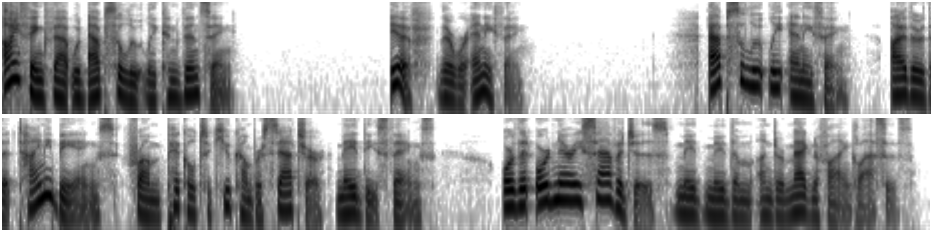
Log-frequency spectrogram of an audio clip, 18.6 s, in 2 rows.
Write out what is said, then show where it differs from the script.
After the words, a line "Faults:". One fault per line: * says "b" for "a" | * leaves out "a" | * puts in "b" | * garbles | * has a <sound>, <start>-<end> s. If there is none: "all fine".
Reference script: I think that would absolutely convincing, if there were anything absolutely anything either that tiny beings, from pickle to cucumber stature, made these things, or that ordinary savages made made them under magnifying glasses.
I think that would absolutely convincing, if there were anything absolutely anything either that tiny beings, from pickle to cucumber stature, made these things, or that ordinary savages made made them under magnifying glasses.
Faults:
all fine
